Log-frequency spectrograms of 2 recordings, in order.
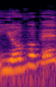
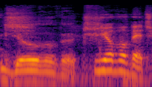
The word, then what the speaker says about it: Jovovich: Is it Jovovich? Jovovich. Okay, so Jovovich, it's because Jovanka pronounces it with a hard J.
